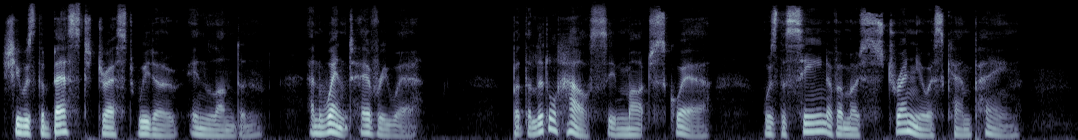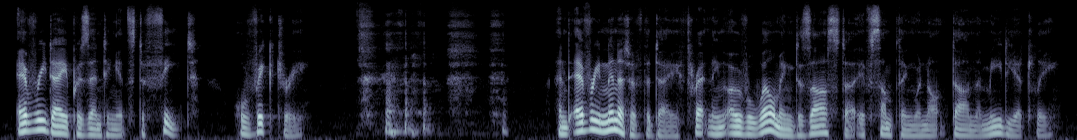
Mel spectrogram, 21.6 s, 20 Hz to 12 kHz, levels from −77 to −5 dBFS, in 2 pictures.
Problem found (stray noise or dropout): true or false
true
